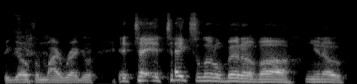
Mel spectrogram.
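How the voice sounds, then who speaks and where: A deep-voiced man guests on a political chat and argues emphatically, checking in with "okay?". His pitch swings widely as he talks. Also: expressive, fast. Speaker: podcast guest.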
